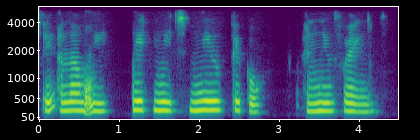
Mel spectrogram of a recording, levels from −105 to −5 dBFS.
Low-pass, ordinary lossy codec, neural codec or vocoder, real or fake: 5.4 kHz; none; autoencoder, 22.05 kHz, a latent of 192 numbers a frame, VITS, trained on one speaker; fake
